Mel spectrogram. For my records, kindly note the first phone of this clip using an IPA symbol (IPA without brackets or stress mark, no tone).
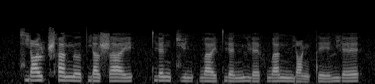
t͡ɕ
